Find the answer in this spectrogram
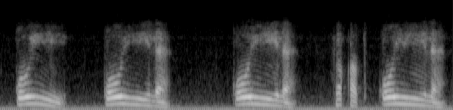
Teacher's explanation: تأخذ في الجانب الأول حركة ماذا أو درجة المضموم، ثم في نهايته يأخذ درجة المكسور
